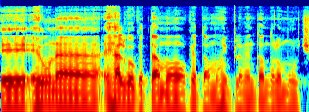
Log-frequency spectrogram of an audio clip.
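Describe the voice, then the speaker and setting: A man talks at a very fast pace in a fairly low pitch. His tone is dark and mellow, and his intonation is monotone and flat. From Dominican Republic, Santo Domingo. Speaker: architect and urban planning director. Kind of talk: interview. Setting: city hall office.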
